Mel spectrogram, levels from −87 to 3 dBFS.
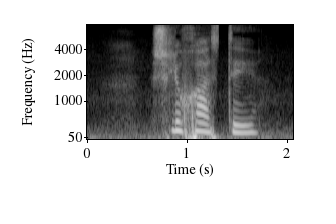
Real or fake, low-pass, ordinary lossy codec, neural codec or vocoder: real; none; none; none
